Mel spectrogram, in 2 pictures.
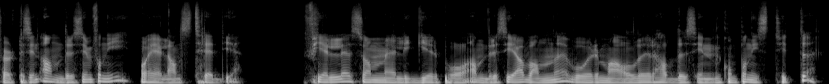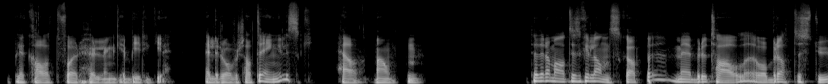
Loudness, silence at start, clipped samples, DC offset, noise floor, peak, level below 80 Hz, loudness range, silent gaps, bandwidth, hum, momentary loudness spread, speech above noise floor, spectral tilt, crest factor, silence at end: -25 LUFS; 0 s; under 0.1%; under 0.1%; under -90 dBFS; -2 dBFS; -46 dBFS; 3 LU; 12.81-12.85 s; 19 kHz; none; 5 LU; over 66 dB; -6 dB/octave; 22 dB; 0 s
